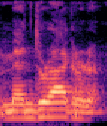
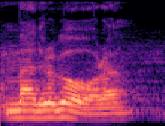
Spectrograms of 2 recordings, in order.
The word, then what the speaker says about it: Mandragora: Also, he pronounces it Mandragora, Mandragora, not Mandragora. Just letting y'all know.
